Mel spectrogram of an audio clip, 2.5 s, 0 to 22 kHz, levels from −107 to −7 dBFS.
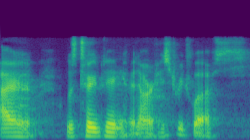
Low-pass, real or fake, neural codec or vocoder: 7.2 kHz; fake; autoencoder, 22.05 kHz, a latent of 192 numbers a frame, VITS, trained on one speaker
